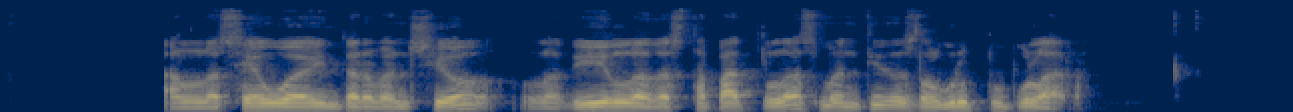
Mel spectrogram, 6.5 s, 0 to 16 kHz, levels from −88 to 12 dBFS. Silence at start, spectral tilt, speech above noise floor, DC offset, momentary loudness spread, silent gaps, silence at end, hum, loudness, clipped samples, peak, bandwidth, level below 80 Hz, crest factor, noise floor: 0.8 s; -7 dB/octave; over 66 dB; under 0.1%; 10 LU; none; 1.15 s; none; -25 LUFS; under 0.1%; -8 dBFS; 11.5 kHz; -62 dBFS; 16 dB; under -90 dBFS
